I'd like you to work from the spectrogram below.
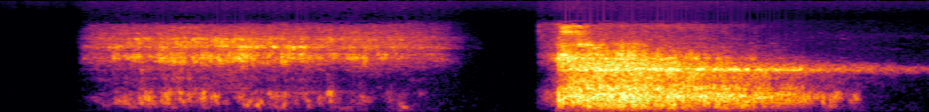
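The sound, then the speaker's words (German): Two long, slow, conscious breaths taken as meditation: a drawn-out airy inhale lasting nearly two seconds, a brief pause, then a fuller, sighing exhale that gradually fades. “Einfach bewusst atmen und das Leben spüren und dankbar sein, dass du lebst und dass alles funktioniert.”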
